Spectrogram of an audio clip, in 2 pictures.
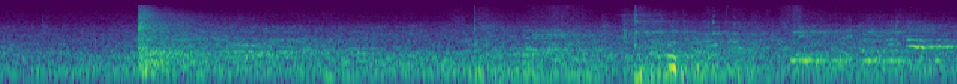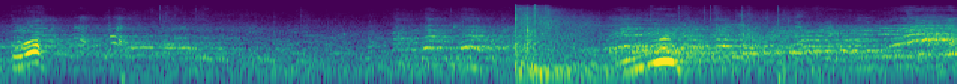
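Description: Volleyball rally in a sports hall: the ball is struck sharply about a second in and again near ten seconds, with short shouts from players and spectators, the loudest ones rising and falling in pitch in the middle and near the end.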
